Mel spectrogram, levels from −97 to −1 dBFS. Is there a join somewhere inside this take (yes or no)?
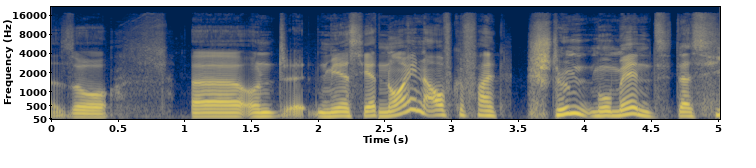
yes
